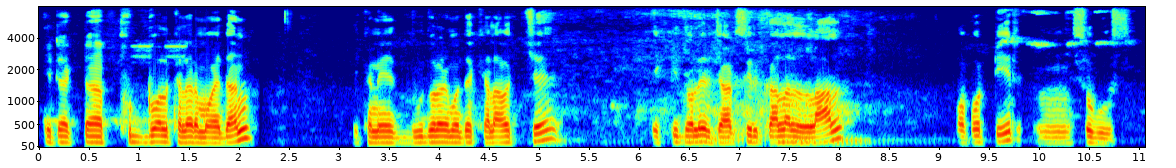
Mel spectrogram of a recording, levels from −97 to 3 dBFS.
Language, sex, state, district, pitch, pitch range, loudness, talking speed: Bengali, male, West Bengal, Jalpaiguri, 130 Hz, 125-160 Hz, -15 LUFS, 115 wpm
